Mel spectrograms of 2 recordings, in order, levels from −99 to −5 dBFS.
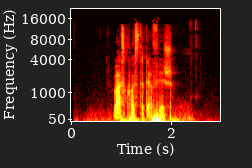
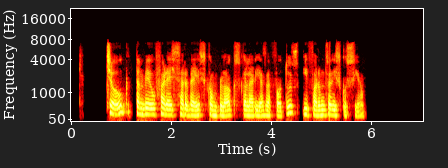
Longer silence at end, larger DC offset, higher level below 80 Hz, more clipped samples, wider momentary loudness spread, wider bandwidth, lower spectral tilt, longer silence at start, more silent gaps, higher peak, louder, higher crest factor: second, 0.6 s vs 1.2 s; neither; first, -24 dBFS vs -60 dBFS; neither; about the same, 11 LU vs 9 LU; first, 14 kHz vs 7.6 kHz; about the same, -5.5 dB/octave vs -6 dB/octave; first, 0.85 s vs 0.7 s; second, none vs 1.24-1.28 s, 4.57-4.62 s; about the same, -2 dBFS vs -2 dBFS; second, -24 LUFS vs -19 LUFS; about the same, 20 dB vs 18 dB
